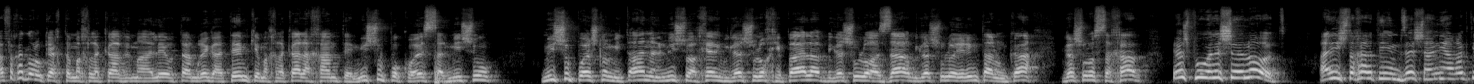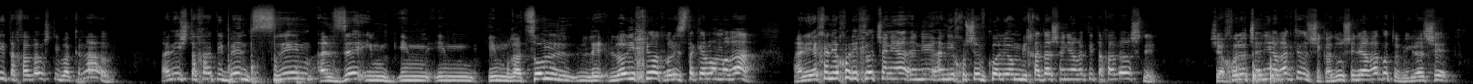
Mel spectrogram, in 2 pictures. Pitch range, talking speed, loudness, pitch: 175-250 Hz, 210 wpm, -20 LUFS, 195 Hz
